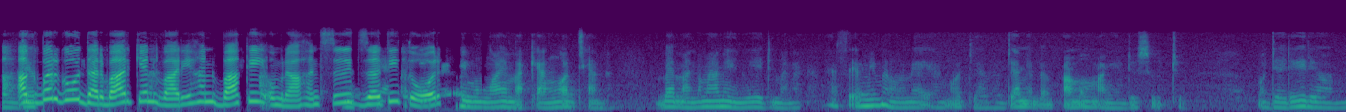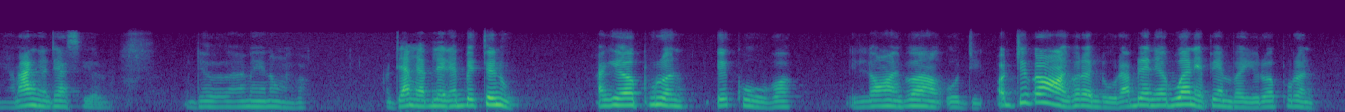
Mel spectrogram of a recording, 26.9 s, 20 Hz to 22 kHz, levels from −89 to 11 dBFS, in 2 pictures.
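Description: Echo leak occurs in this speech clip at 0.00–0.16 s, 1.49–1.60 s, 2.57–2.69 s and 4.00–4.23 s: a copy of the voice trails about 191 ms behind, roughly 10 to 20 dB below the direct speech. The likely cause is a far end playing the call through a loudspeaker whose echo canceller let part of the microphone pickup slip back into the return path, so short delayed scraps come through. Speech suppressed in double talk follows at 0.39–1.52 s, 1.72–2.73 s, 3.40–4.60 s and briefly at 4.82–4.87 s. The voice sinks by as much as about 40 dB in the first two stretches and about 30 dB in the third, while the last dip is only slight. These gaps overlap the echo bursts, which fits an echo canceller that couldn't separate the near talker from loudspeaker echo and turned both down, with about a second of speech affected in each of the first three stretches and about 50 ms in the last. The audio stops at 8 kHz, which fits a wideband call codec such as Opus at around 32 kbps.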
